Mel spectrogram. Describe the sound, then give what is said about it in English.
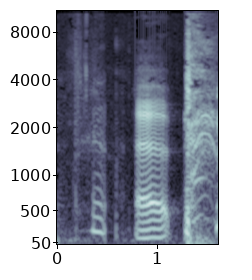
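Coughing: a few short, harsh, voiced bursts separated by brief pauses, fairly loud and close together. “I'm coughing.”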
